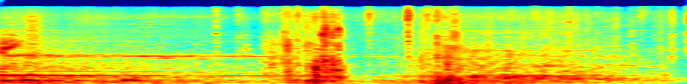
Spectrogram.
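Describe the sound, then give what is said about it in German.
S-Bahn train at Ismaning station in Munich. A steady mechanical whine cuts out partway through, then a few hissing, clunking door-like bursts rise and fade over low rumbling noise. “Okay, Christoph, ich habe ganz genau hingehört und ich habe rauskombiniert, dass du im Bahnhof in Ismaning bist.”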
